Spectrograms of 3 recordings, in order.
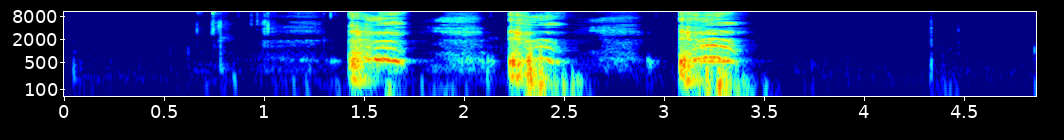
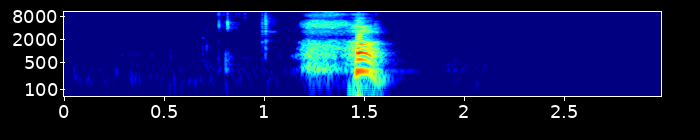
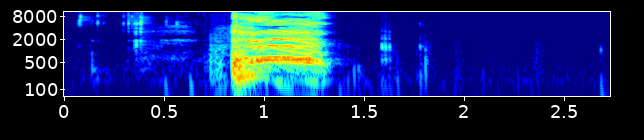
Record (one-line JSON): {"three_cough_length": "4.9 s", "three_cough_amplitude": 31993, "three_cough_signal_mean_std_ratio": 0.34, "exhalation_length": "3.0 s", "exhalation_amplitude": 32767, "exhalation_signal_mean_std_ratio": 0.16, "cough_length": "2.7 s", "cough_amplitude": 32191, "cough_signal_mean_std_ratio": 0.35, "survey_phase": "beta (2021-08-13 to 2022-03-07)", "age": "45-64", "gender": "Female", "wearing_mask": "No", "symptom_none": true, "symptom_onset": "8 days", "smoker_status": "Current smoker (1 to 10 cigarettes per day)", "respiratory_condition_asthma": false, "respiratory_condition_other": false, "recruitment_source": "REACT", "submission_delay": "1 day", "covid_test_result": "Negative", "covid_test_method": "RT-qPCR"}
